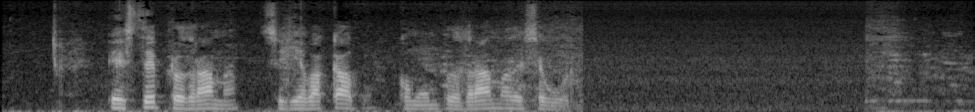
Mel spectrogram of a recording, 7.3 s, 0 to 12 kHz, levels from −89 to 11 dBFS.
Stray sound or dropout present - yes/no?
no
